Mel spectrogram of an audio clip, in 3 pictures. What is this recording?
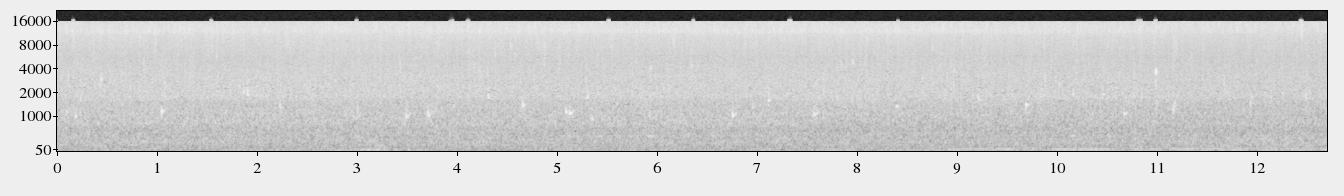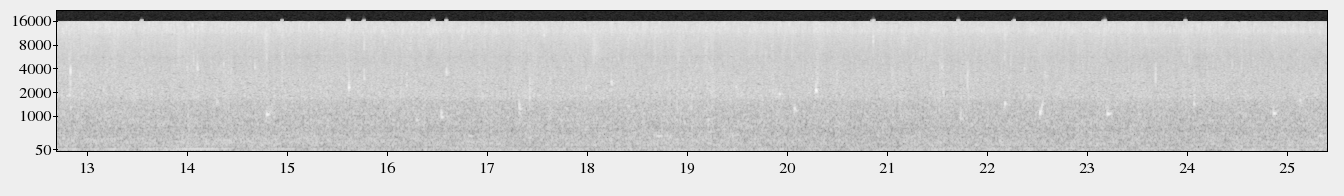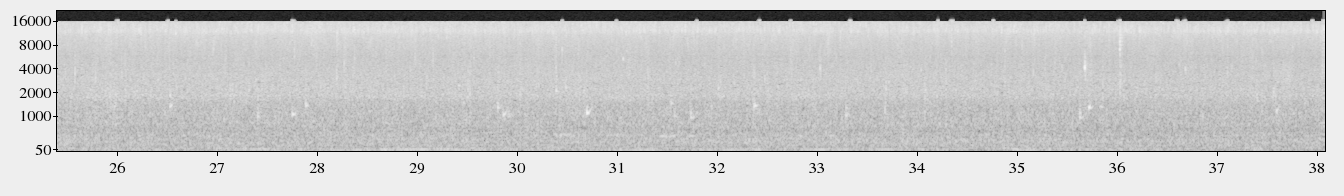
Rain on pond
Rain drops hitting a pond during a rainstorm.
ambient, atmo, field-recording, pond, rain, rainstorm, weather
